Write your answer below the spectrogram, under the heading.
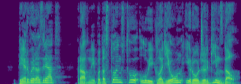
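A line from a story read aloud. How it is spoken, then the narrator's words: Loud proclamation. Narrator (Russian): провозгласил громким голосом директор Джулиан Ардак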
